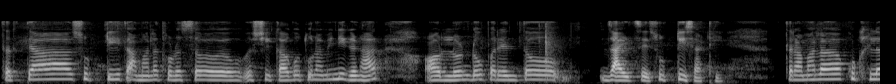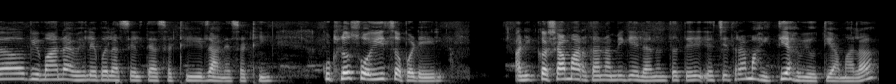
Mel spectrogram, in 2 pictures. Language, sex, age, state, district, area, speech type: Marathi, female, 60+, Maharashtra, Kolhapur, urban, spontaneous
